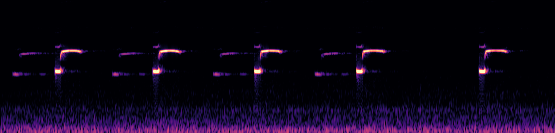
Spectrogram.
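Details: A Lesser Antillean whistling frog (Eleutherodactylus johnstonei) gives sharp, high two-note whistles, repeated about once a second.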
